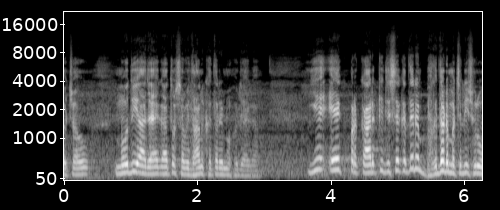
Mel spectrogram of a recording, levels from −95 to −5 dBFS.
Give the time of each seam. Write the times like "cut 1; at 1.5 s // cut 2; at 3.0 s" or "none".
none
